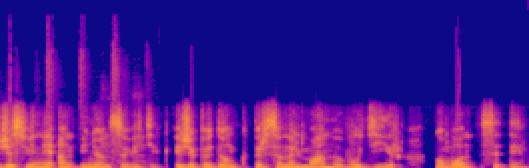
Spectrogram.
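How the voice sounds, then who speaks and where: In a fairly low, dark and mellow voice, a woman speaks fairly slowly with ordinary pitch variation. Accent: Russian. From Russia, Tatarstan. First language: Russian (speaking French). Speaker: tax and business consultant, channel host. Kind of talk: channel introduction monologue.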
